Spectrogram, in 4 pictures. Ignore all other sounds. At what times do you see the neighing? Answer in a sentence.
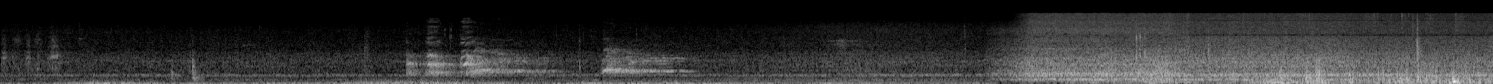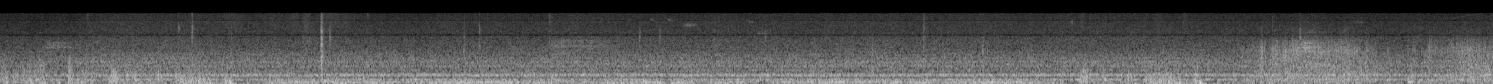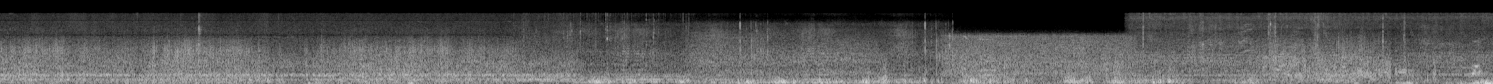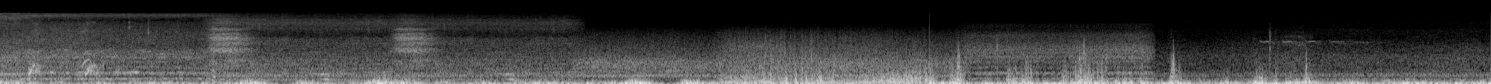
The neighing can't be heard in this clip.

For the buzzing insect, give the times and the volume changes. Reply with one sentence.
The buzzing insect can be heard from 0.0 to 59.6 s, getting louder then quieter.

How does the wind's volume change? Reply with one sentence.
The volume of the wind stays about the same.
